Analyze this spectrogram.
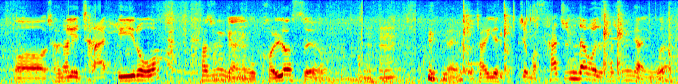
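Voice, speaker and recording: Speech at a fairly quick pace plays over loud background noise. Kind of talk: casual live stream chat. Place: home room. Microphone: phone near.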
